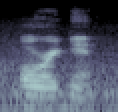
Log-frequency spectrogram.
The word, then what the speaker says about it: Oregon: or it gone now it's spelled like it looks like Oregon but my entire life living right next door to it in California or again but anyway yet 1,100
